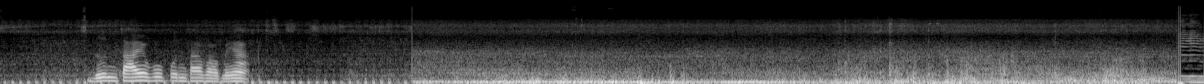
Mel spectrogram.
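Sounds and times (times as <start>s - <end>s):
motorcycle engine running: 0.0s - 12.0s
wind rumbling on microphone: 4.1s - 11.8s.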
